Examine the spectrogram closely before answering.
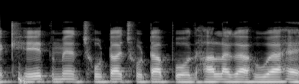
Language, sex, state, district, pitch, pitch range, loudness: Hindi, male, Jharkhand, Deoghar, 120 Hz, 115-125 Hz, -16 LUFS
